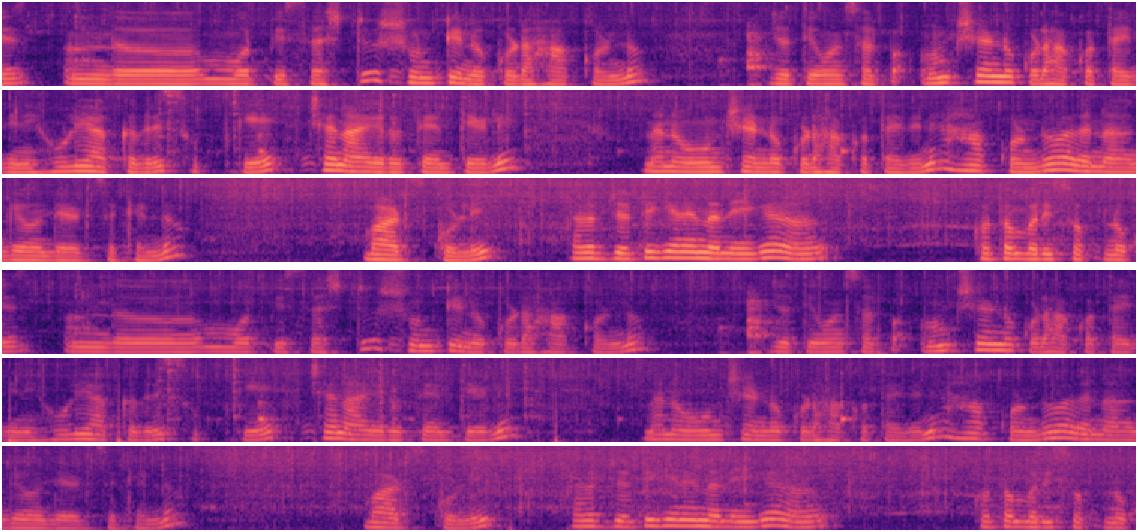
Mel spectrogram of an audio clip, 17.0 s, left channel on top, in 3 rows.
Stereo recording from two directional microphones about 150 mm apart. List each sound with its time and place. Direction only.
0.4 s speech: 30° left (ahead or behind)
13.5 s speech: 20° left (ahead or behind)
